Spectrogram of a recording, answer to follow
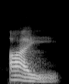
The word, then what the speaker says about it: hay: We use the verb I because it's a very important verb when we make a sentence.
